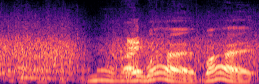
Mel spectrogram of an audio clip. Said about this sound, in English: All right. Yeah, give him the applause.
